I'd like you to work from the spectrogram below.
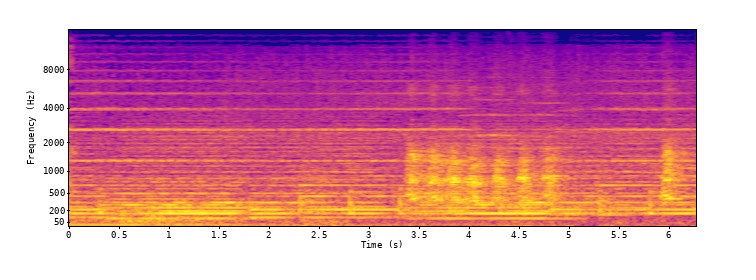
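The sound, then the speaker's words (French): Louise's two dogs, Rigolo and Fou, sheltering under a caravan, bark and whimper excitedly in greeting in a cluster of quick, yipping bursts during the second half, with one more yelp near the end, over a steady low tonal hum. No one speaks. “Les deux chiens de Louise étaient abrités sous la roulotte.”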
